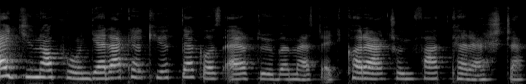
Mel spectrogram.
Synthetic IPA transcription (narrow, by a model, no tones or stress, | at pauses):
ɛɟnɒpʰonɟɛɾɛkɛkjøt̪ːɛkɒzɛrd̪øːbɛmɛrt̪ɛ̰ɟkɒɾaːt͡ʃo̞ɲfaːt̪kɛɾɛʃt̪ɛ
